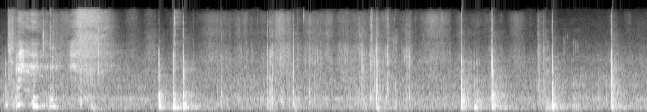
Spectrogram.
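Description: Plastic film packaging crinkling, followed by a scattering of sharp clicks and knocks as hard plastic food containers and their lids are handled on a table.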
